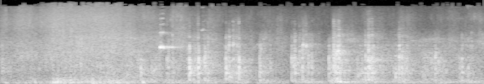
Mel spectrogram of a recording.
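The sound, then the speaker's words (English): A water tap being turned off: a steady hiss of running water gives way to several sharp knocks and clunks from the handle and pipes, with no one talking. “That's me turning the water off this time.”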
